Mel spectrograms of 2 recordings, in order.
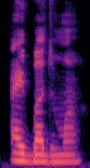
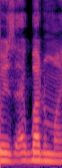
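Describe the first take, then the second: First: "Baduma" with the opening sound dropped, said softly; soft, low "Baduma", first syllable missing; mispronounced surname. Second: "Agbaduma" in full, with the opening "Agba"; corrected surname. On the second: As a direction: correct them with the whole "Agbaduma". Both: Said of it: "how to pronounce your name".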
